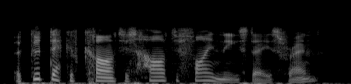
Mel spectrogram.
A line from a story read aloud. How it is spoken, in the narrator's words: said Sersera soothingly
